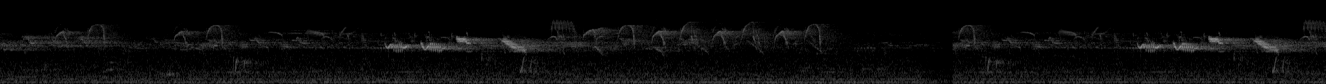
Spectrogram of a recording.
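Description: A chorus of songbirds chirping, many short overlapping notes, cutting out briefly about nine and a half seconds in.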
